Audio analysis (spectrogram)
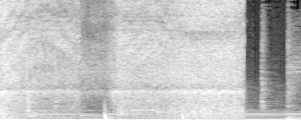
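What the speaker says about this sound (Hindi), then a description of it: "और आप इस कैन में बची हुई गैस की आवाज़ को सुन सकते हो।" Leftover gas hisses out of an empty spray paint can in loud, sustained bursts, cutting off briefly between sprays and ending with a few short puffs.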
